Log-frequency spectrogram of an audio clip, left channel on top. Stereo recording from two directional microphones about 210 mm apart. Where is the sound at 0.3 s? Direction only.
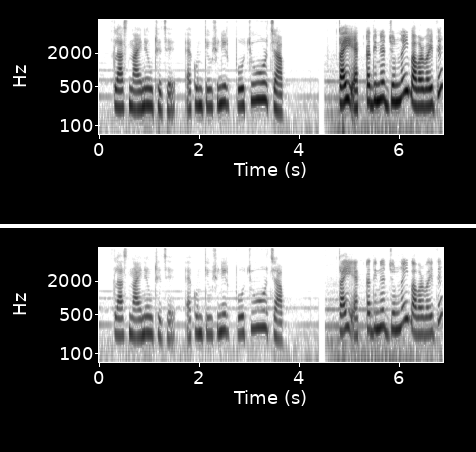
15° left (ahead or behind).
